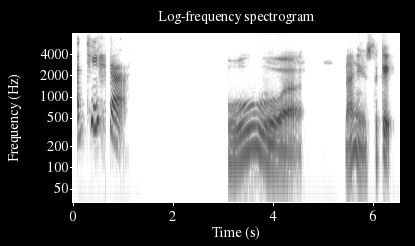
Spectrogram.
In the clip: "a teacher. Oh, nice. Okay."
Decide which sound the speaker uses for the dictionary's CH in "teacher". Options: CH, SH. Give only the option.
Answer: SH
